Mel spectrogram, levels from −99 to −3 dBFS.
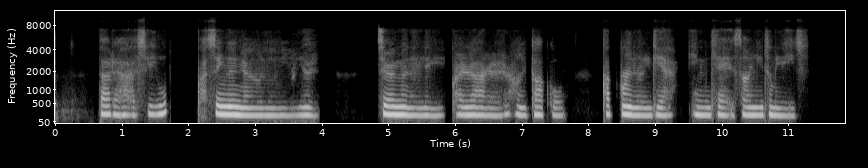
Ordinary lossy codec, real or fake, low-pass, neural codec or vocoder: Opus, 32 kbps; fake; 7.2 kHz; codec, 16 kHz, 0.5 kbps, FunCodec, trained on LibriTTS, 25 frames a second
